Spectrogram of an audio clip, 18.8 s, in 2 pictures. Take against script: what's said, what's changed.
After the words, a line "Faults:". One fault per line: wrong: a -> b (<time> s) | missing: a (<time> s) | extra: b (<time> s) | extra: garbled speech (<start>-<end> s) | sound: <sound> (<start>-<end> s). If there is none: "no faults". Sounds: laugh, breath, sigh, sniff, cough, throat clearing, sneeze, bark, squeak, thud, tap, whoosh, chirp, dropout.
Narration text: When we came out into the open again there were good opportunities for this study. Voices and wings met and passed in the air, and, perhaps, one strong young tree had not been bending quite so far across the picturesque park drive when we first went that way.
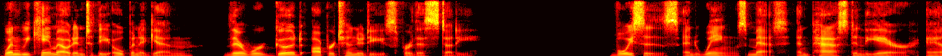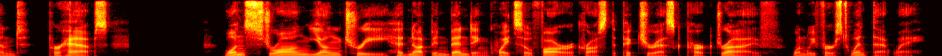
When we came out into the open again there were good opportunities for this study. Voices and wings met and passed in the air, and, perhaps, one strong young tree had not been bending quite so far across the picturesque park drive when we first went that way.
Faults:
no faults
